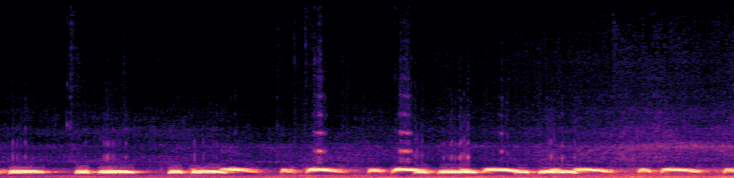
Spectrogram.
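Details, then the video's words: Spotted dove from Cà Mau, Vietnam, singing a loud coo of the style locally called thổ cọp: deep, hollow two-part coos, each with a short note and a longer arched note, repeated about once a second, with faint music and a low hum. "Thổ cọp âm khủng hình như bồ câu"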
